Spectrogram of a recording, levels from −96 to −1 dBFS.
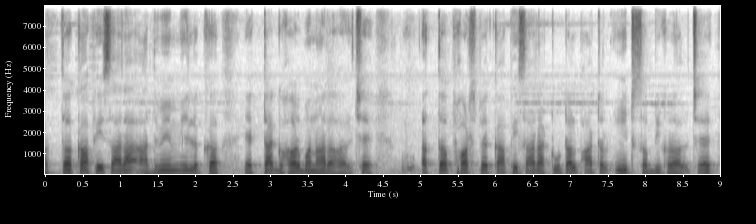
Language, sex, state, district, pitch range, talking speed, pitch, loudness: Hindi, male, Bihar, Muzaffarpur, 115-125 Hz, 155 wpm, 120 Hz, -32 LUFS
